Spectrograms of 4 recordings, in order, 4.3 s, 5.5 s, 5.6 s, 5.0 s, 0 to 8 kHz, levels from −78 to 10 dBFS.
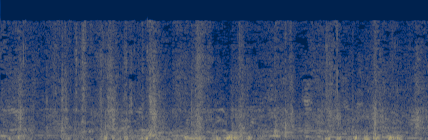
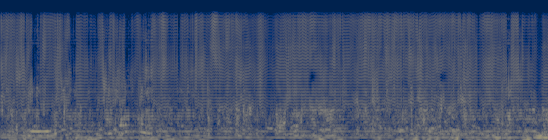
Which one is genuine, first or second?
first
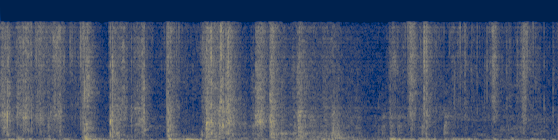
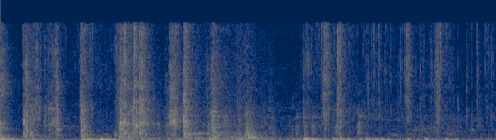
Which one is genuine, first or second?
second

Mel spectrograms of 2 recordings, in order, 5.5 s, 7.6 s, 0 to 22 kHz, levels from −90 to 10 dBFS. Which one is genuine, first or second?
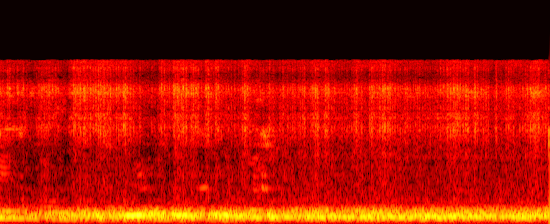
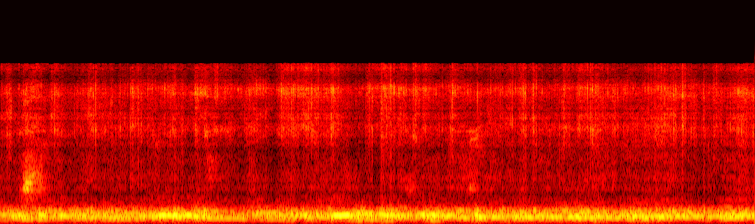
first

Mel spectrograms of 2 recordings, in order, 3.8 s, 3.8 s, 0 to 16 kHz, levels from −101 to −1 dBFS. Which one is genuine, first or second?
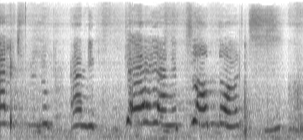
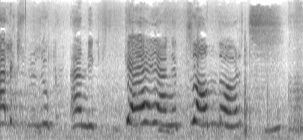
second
